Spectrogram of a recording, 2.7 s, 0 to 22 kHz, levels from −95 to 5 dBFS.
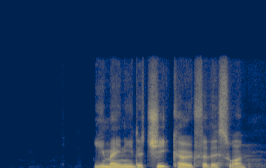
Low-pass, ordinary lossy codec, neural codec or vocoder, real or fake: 14.4 kHz; none; autoencoder, 48 kHz, 128 numbers a frame, DAC-VAE, trained on Japanese speech; fake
